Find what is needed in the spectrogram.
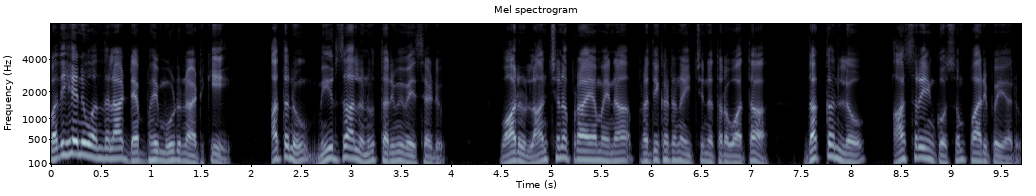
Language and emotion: Telugu, neutral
